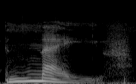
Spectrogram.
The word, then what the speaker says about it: knave: hi there students a Nave Nave beginning with K but the K is silent okay this is a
